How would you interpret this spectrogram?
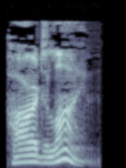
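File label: "hardline", British English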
